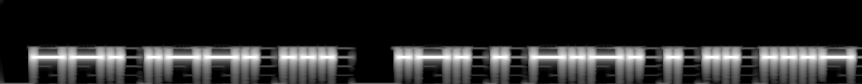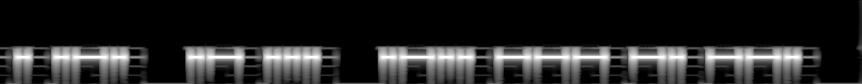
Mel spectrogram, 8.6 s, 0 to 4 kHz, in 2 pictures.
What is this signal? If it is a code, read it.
Morse code, heard as a keyed tone, about 25 wpm, 750 Hz. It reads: GPS RECEIVER AS LONG
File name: Archive / 25 WPM / 25WPM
